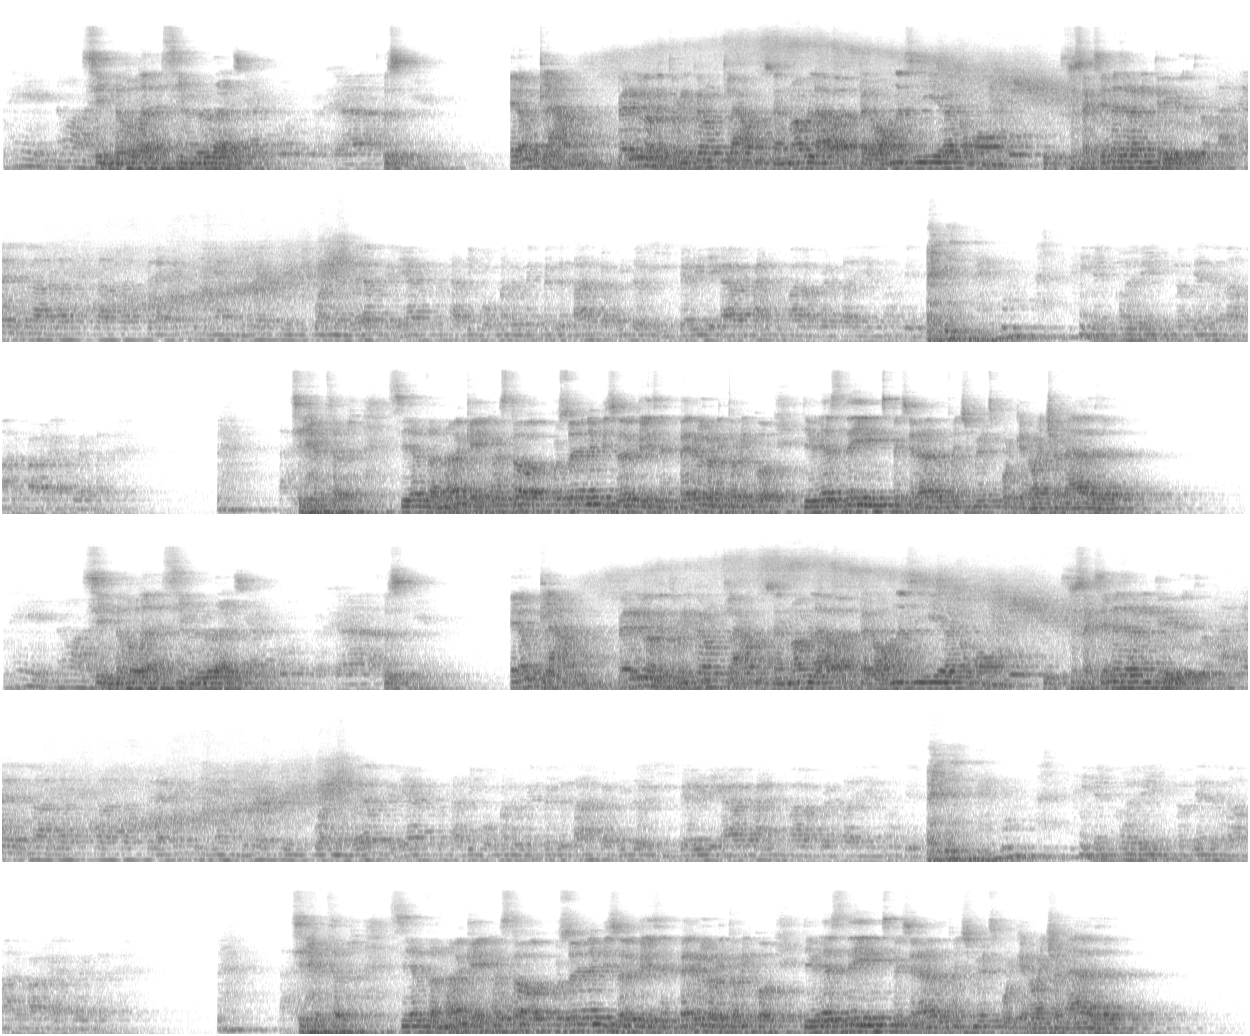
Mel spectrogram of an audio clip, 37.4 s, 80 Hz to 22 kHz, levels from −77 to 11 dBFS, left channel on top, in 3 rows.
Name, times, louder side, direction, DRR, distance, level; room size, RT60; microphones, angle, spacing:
voice 1, 0.0-1.3 1.8-4.3 5.7-5.9 9.8-10.6 12.1-21.7 22.2-26.2 27.1-27.3 27.7-28.0 29.3-30.0, equal, 65° left, -5 dB, 0.8 m, -37 dB
voice 2, 0.8-2.5 3.8-4.0 5.1-5.8 6.2-10.0 10.6-12.1 21.7-22.0 23.7-24.0 27.8-36.0, equal, 30° left, -5 dB, 0.9 m, -23 dB
sound 1, 5.3-15.9, equal, 10° right, 1.4 m, -41 dB
5.0 x 2.6 x 3.8 m, 1.5 s
head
